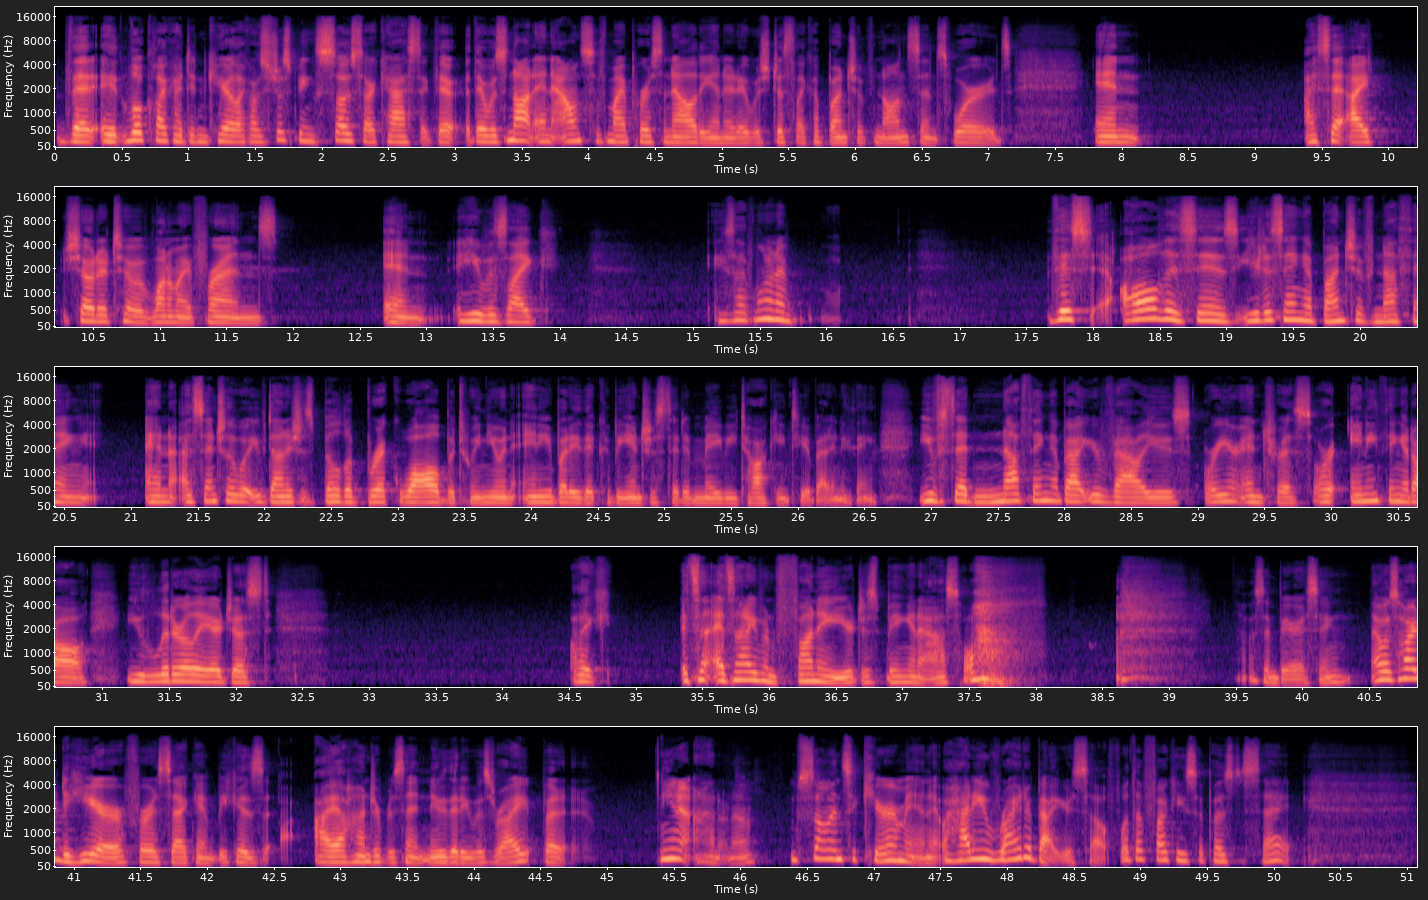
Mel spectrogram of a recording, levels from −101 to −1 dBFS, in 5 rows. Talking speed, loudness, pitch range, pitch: 185 wpm, -28 LUFS, 155-195 Hz, 170 Hz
